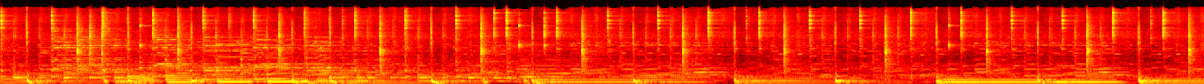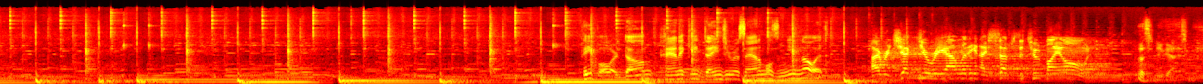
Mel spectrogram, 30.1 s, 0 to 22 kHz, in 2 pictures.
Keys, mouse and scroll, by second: 5.4 click, 9.3 click, 9.5-10.8 drag, 11.1 click, 12.3-15.6 middle drag, 17.0 Tab, 18.1 click, 18.8 shift+click, 20.4 g, 20.6 y, 24.9 click, 25.8 click, 26.3 middle click, 27.6 click, 28.1 g, 28.4 x, 29.8 click, 29.8 typing.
